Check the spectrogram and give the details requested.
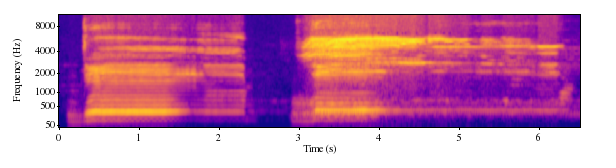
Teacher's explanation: जीम जुबान के दरमियान और ऊपर के तालु के दरमियान से निकलता है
